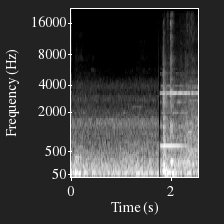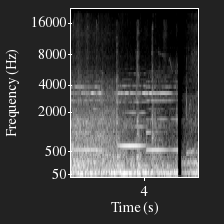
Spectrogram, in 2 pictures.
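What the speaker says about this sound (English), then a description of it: "The next station is Chesham, where this train terminates." A London Underground train terminates at Chesham station with a steady rumble of the carriage, a sudden clunk partway through and faint high tonal whines from the running gear, close and continuous.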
